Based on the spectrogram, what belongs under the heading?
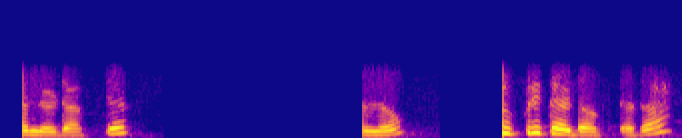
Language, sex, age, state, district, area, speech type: Kannada, female, 18-30, Karnataka, Tumkur, rural, conversation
